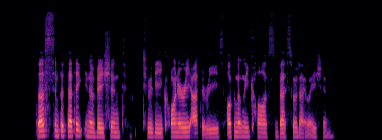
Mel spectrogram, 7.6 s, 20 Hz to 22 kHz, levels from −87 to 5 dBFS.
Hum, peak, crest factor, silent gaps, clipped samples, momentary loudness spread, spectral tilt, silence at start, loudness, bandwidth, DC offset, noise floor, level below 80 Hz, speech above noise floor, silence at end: none; -8 dBFS; 22 dB; none; under 0.1%; 11 LU; -6.5 dB/octave; 0.75 s; -29 LUFS; 15 kHz; under 0.1%; under -90 dBFS; -82 dBFS; over 62 dB; 1.05 s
